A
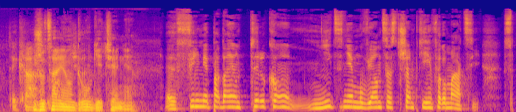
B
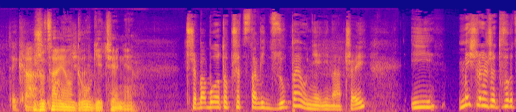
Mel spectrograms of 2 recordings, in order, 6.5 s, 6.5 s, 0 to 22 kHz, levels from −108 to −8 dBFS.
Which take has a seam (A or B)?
A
